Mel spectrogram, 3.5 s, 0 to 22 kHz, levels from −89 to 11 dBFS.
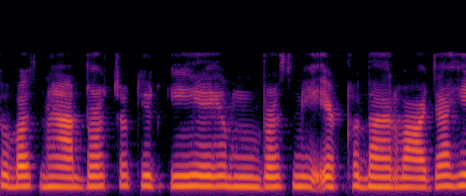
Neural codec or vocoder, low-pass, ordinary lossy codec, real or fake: autoencoder, 22.05 kHz, a latent of 192 numbers a frame, VITS, trained on one speaker; 7.2 kHz; none; fake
